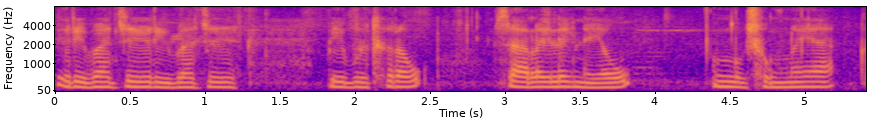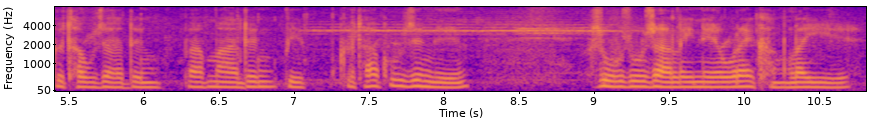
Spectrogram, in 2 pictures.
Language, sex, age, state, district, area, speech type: Bodo, female, 60+, Assam, Kokrajhar, urban, spontaneous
